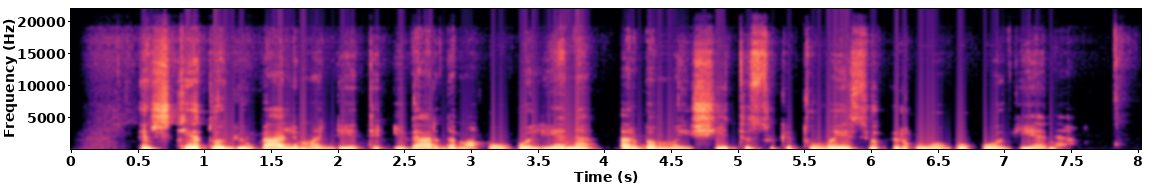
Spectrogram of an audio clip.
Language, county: Lithuanian, Kaunas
